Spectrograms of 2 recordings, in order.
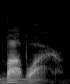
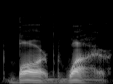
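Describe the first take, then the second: First: The first word sounds like bob, without r. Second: The first word keeps its r and final d. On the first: The speaker calls it wrong. "many of us ... say" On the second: The speaker calls it right. "It's actually pronounced"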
